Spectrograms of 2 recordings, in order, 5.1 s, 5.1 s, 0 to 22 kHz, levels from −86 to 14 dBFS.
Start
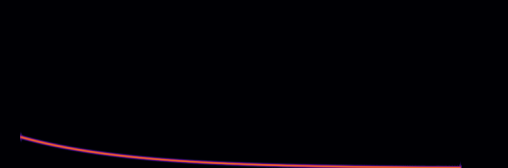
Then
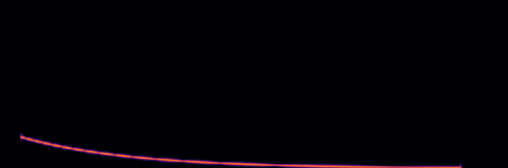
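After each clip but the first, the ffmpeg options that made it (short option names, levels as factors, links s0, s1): -af "aecho=1:1:3.7:0.76"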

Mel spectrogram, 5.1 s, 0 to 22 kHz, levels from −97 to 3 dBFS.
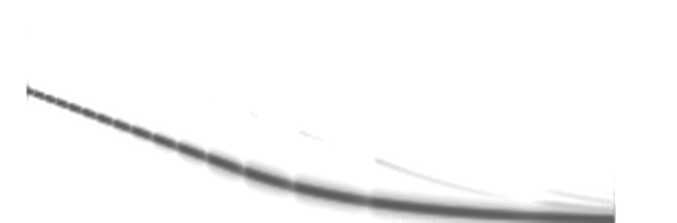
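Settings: -af "acompressor=threshold=0.0282:ratio=12,volume=0.596"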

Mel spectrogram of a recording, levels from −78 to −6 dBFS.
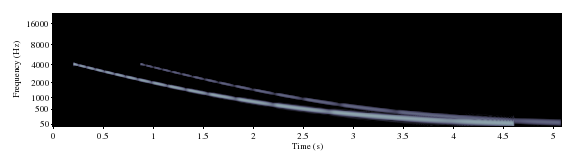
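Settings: -af "aecho=1:1:669:0.188"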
